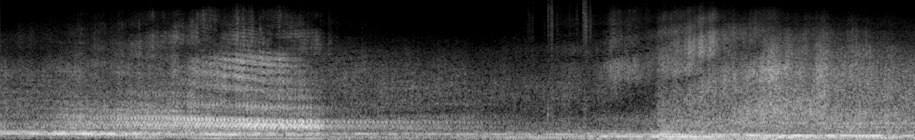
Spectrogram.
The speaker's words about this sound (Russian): Самолет летит над казармами.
